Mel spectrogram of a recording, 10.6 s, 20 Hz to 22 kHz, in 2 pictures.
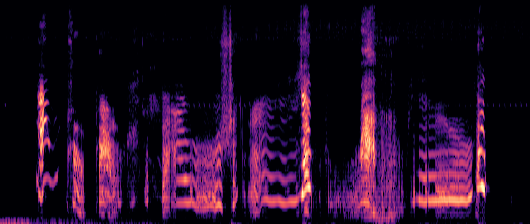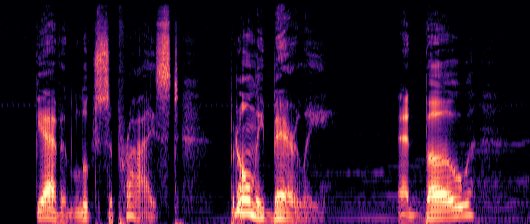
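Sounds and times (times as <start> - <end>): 
high-pitched puppy-like chirps and yips of baby dinosaurs: 0.4 - 4.9
speech: 0.7 - 4.9, 5.6 - 8.6, 9.3 - 10.3.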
